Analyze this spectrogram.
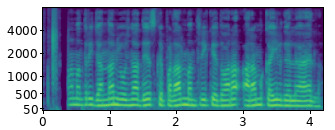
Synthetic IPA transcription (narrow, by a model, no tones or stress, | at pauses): aːnmə̃nt̪ɾid͡ʒɐ̃nd̪ənjoːd͡ʒnad̪eːskepɾəd̪ʱaːnmə̃nt̪ɾiked̪waːɾaʔaɾəmbʱkɐilɡəleaːel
